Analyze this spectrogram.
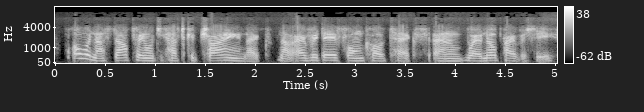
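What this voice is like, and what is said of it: Taiwanese-accented English. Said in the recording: “Accent, and people know. ... We're from Taiwan. I'm from Taiwan.”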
